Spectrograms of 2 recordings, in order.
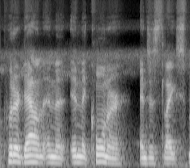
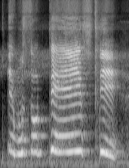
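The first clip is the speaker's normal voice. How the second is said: high mock Trinidadian voice of the kid taster; Trinidadian accent imitation; slower than usual. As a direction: ham up a Trinidadian child's delight. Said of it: "I do a horrible Trinidadian accent".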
